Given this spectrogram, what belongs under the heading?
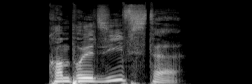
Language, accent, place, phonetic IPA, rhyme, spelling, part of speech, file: German, Germany, Berlin, [kɔmpʊlˈziːfstə], -iːfstə, kompulsivste, adjective, De-kompulsivste.ogg
- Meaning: inflection of kompulsiv: 1. strong/mixed nominative/accusative feminine singular superlative degree 2. strong nominative/accusative plural superlative degree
